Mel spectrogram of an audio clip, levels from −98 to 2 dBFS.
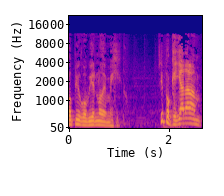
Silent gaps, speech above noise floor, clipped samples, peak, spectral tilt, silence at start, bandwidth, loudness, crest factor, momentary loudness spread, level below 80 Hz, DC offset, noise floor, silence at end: none; 35 dB; under 0.1%; -6 dBFS; -5 dB/octave; 0 s; 11.5 kHz; -24 LUFS; 20 dB; 13 LU; -60 dBFS; under 0.1%; -59 dBFS; 0 s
